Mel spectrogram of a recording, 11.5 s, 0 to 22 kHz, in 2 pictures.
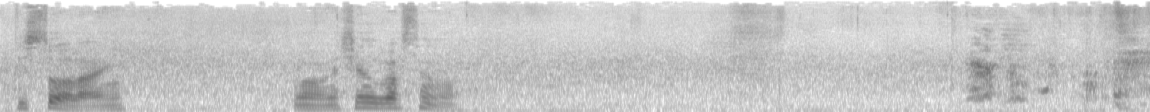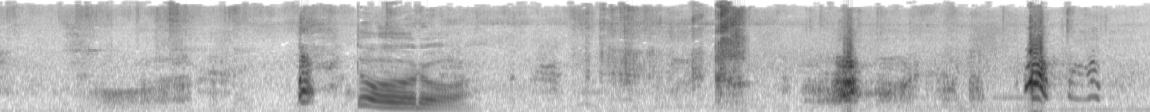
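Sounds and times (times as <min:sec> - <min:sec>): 
speech: 0:00.1 - 0:00.8, 0:01.5 - 0:02.4, 0:07.5 - 0:08.2
dog barking at a passing dog: 0:04.8 - 0:07.6, 0:08.3 - 0:11.4.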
